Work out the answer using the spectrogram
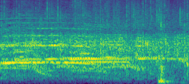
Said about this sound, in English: Come, everyone, clap your hands. Shout to God with a joyful praise. Let's read that again so you kind of get it. Come, everyone, clap your hands with joyful praise.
